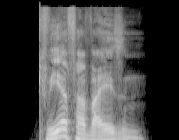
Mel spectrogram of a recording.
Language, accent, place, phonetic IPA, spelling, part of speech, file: German, Germany, Berlin, [ˈkveːɐ̯fɛɐ̯ˌvaɪ̯zn̩], Querverweisen, noun, De-Querverweisen.ogg
- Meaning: dative plural of Querverweis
